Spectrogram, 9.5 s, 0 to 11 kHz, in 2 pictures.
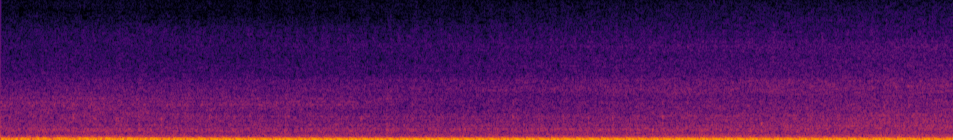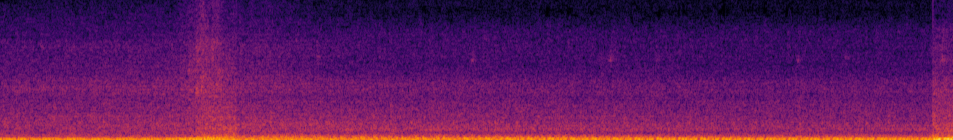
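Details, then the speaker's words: Chevy G10 van V8 being readied for a hot rod show, started after a jump-start: smooth, even low rumble at steady idle with no knocks or misses; pressure looks good, running healthy. "pressure looks good everything looks good all right guys things running"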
